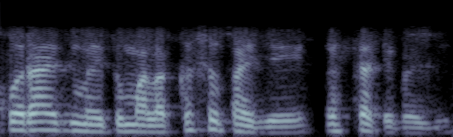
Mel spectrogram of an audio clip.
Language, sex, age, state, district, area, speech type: Marathi, male, 18-30, Maharashtra, Beed, rural, conversation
